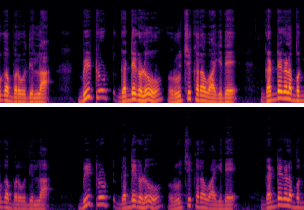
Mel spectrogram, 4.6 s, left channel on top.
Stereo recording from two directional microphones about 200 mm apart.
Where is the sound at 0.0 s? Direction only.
40° left (ahead or behind).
